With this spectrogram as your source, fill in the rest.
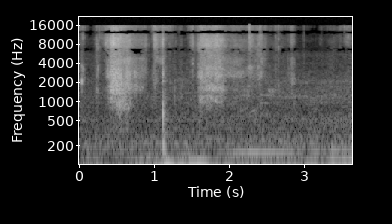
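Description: Sticky slime squelches and crackles as hands stretch and squeeze it.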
